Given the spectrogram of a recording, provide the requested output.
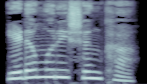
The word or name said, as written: ಎಡಮುರಿಶಂಖ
